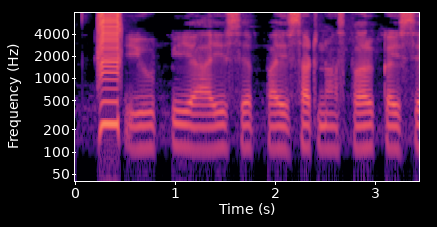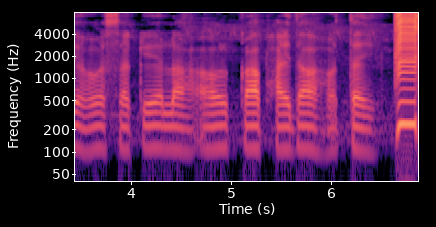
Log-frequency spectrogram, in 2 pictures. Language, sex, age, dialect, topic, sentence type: Magahi, male, 36-40, Southern, banking, question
